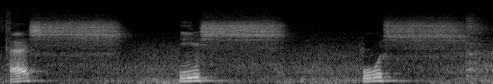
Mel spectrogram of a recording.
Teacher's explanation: Oke, sekarang kita sukunkan ya. Sukunkan berarti dia mengalir, tidak boleh memantul.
